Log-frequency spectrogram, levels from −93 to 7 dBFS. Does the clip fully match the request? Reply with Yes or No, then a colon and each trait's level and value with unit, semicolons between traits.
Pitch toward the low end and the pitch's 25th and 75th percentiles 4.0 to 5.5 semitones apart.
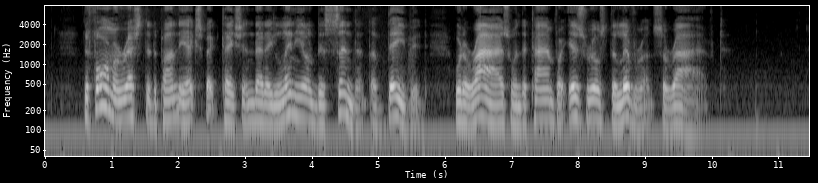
Yes: low, 125 Hz; average, 4.8 semitones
